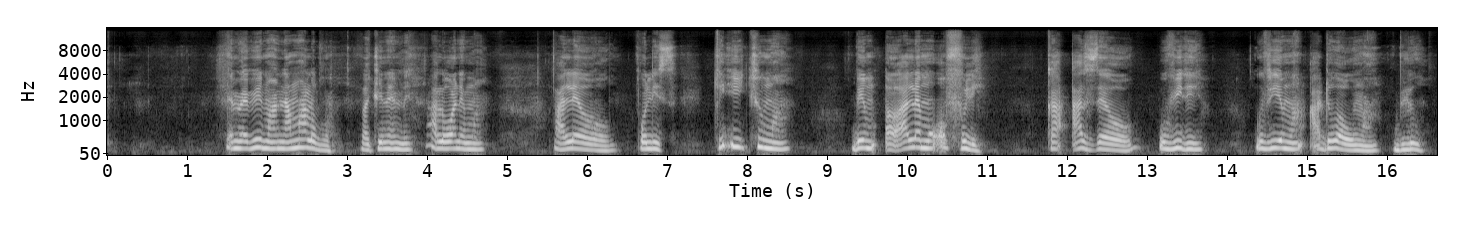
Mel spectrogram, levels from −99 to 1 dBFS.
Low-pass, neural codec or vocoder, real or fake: 14.4 kHz; codec, 44.1 kHz, 3.4 kbps, Pupu-Codec; fake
